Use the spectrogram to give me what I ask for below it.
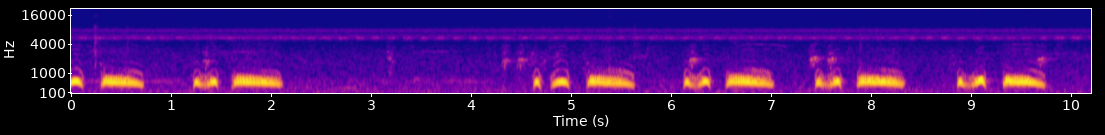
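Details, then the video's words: Spotted dove, Kalimantan type, calling to lure other doves into answering: a string of about six three-part coos, two short hoots and a longer falling note each, with a pause near the start and faint chirps. "gunakan suara tekukur ini || di jamin pasti yg di rumah ikutan bunyi"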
